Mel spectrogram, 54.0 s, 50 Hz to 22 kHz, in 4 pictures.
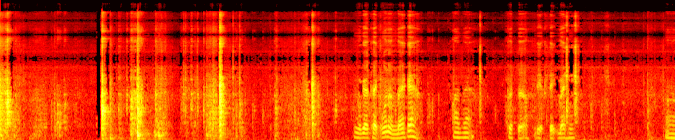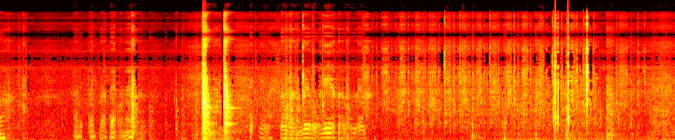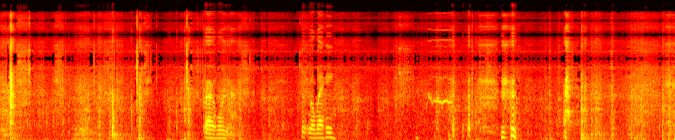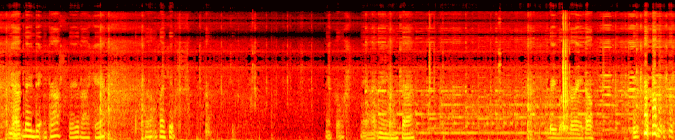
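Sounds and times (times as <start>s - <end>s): sharp metallic knocks: 17.5s - 18.4s.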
